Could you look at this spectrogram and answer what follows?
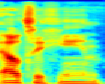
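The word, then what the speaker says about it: El Tajín: El Tajin? El Tajin? – Oh, don't worry about the places. – Well, it's Jake, so it'll be H then, right? So it'll be El Tajin, I'm going to say.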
